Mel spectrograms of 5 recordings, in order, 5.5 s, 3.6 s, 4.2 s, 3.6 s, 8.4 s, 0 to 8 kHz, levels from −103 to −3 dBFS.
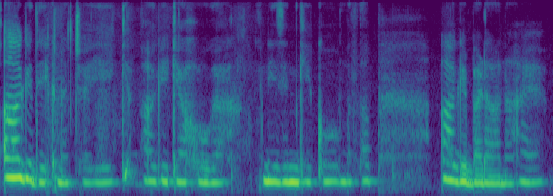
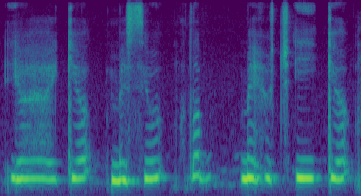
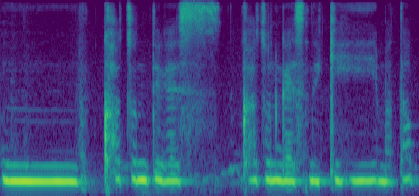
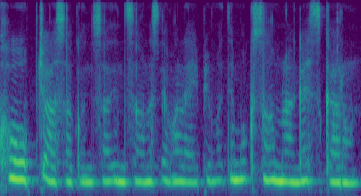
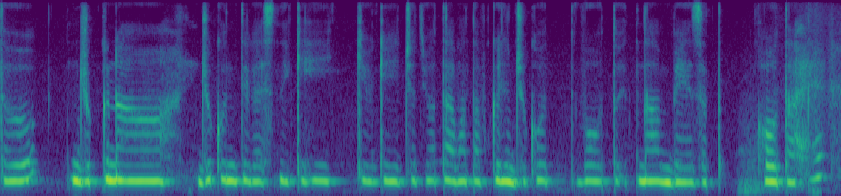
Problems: background sounds at intervals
